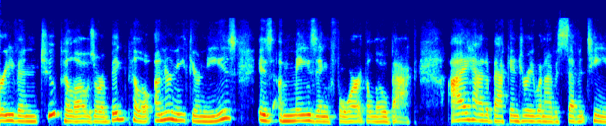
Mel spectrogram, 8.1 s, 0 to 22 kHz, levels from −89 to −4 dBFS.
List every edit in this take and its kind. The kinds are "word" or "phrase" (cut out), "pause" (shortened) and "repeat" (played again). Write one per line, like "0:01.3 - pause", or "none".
none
